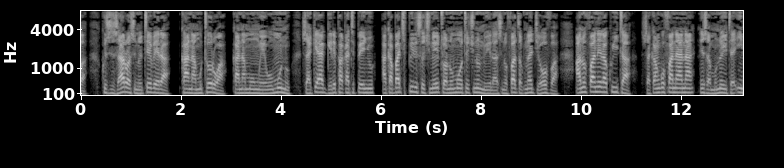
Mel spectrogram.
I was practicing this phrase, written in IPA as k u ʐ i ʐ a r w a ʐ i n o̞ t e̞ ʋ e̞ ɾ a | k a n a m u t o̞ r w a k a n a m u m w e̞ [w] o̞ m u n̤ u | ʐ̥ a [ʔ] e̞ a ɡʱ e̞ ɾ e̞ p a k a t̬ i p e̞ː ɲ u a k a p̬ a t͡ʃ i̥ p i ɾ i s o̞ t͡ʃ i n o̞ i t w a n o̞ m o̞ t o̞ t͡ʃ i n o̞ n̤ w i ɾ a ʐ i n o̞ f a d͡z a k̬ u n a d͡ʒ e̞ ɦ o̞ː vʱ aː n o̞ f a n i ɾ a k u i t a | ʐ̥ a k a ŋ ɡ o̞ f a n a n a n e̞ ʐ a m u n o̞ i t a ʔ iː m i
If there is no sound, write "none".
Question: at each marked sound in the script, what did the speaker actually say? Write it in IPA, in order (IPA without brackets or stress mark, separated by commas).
w, k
